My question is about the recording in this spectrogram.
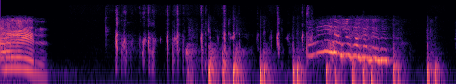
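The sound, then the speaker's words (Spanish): A horse whinnies sharply, then a burst of galloping hoofbeats pounds along in a quick, uneven rhythm as riders set off in pursuit, broken by another loud, descending neigh midway through. “¡A los ah. caballos!”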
